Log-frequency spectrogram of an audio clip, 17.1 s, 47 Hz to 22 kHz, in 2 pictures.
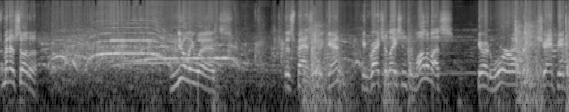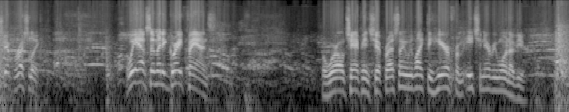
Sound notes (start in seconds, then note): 3.4 crowd cheering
